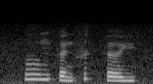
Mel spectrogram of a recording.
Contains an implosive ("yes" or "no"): no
